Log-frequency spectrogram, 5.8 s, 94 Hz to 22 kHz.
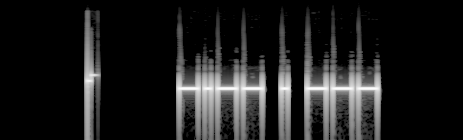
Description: Morse code, heard as a keyed tone, about 15 wpm, 700 Hz. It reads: YEO
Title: USA Call Sign Postfixes - 3 Letters 15wpm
